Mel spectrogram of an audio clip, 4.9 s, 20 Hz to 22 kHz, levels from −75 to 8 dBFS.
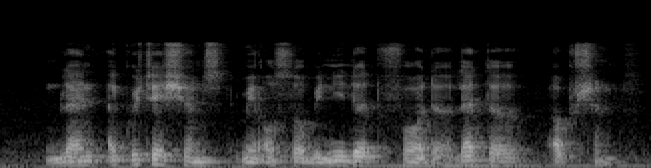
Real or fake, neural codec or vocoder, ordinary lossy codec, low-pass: real; none; none; none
